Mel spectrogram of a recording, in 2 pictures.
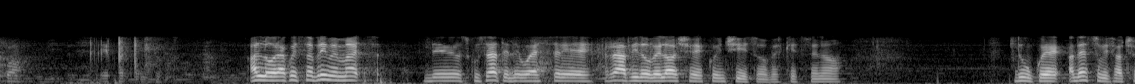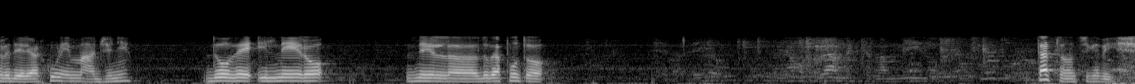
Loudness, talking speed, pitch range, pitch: -20 LUFS, 80 wpm, 140-165 Hz, 155 Hz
